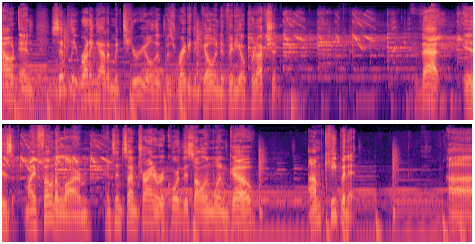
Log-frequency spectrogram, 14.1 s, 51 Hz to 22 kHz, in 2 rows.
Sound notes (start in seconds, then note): 3.6 phone alarm ringing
